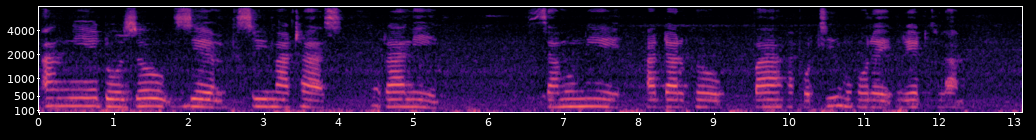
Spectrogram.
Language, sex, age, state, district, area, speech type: Bodo, female, 30-45, Assam, Chirang, rural, read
